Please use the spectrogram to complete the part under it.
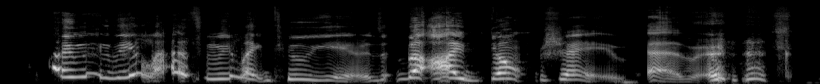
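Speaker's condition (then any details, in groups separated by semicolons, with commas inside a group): Cerebral palsy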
